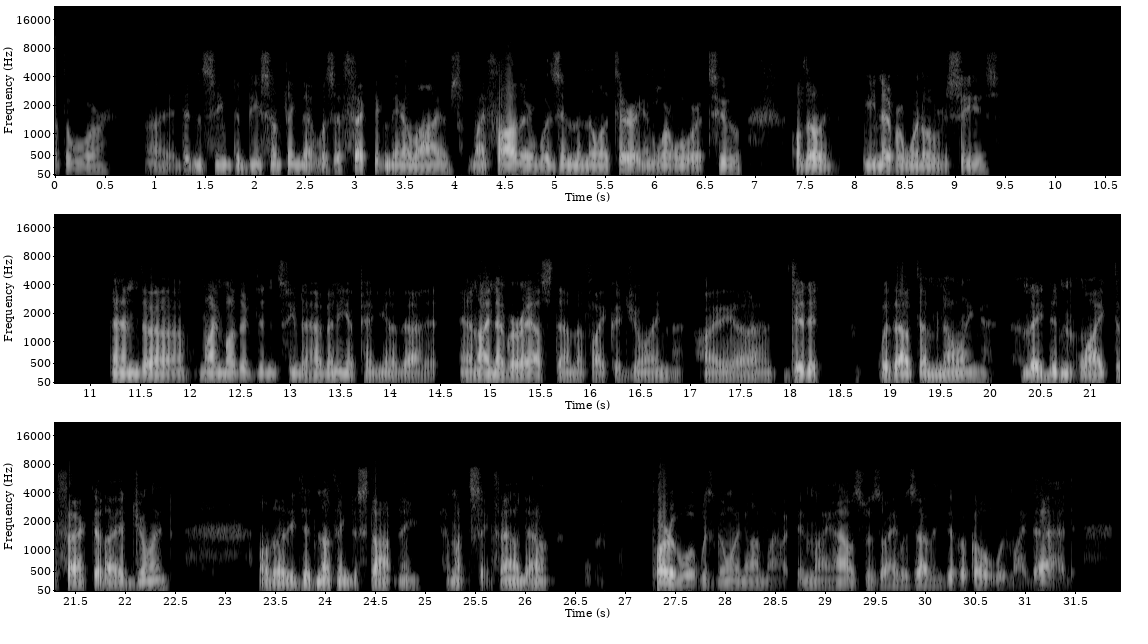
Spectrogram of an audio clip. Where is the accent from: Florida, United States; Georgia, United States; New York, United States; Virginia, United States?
New York, United States; New Paltz; also born or lived in Maine; I grew up in New Paltz, New York, which is where I'm speaking from at the moment. And I was born here, and I spent most of my life here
